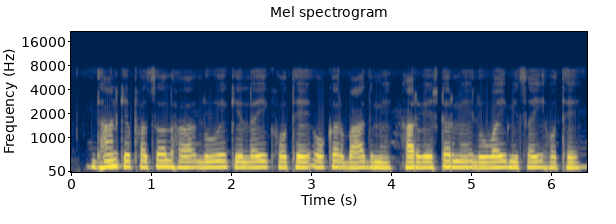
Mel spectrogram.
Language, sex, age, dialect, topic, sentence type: Chhattisgarhi, male, 31-35, Northern/Bhandar, agriculture, statement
